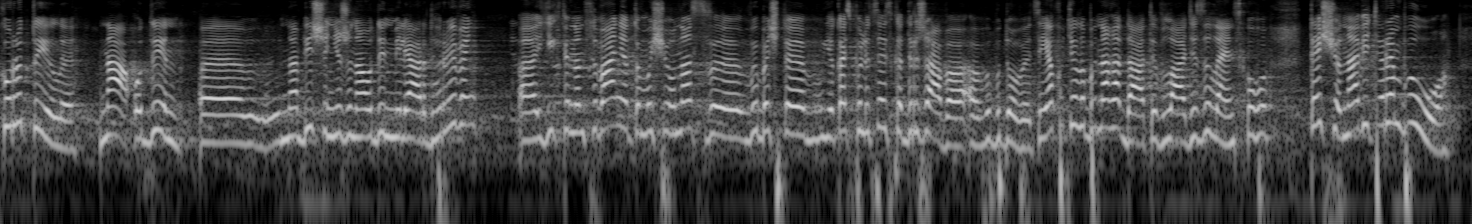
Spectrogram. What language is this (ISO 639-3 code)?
ukr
